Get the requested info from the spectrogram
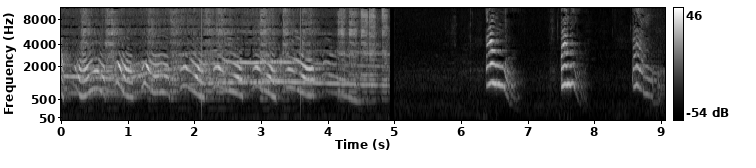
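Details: First howls from a puppy: rapid wavering, overlapping howl notes for about five seconds, then quiet broken by three short rising-falling yelps.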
